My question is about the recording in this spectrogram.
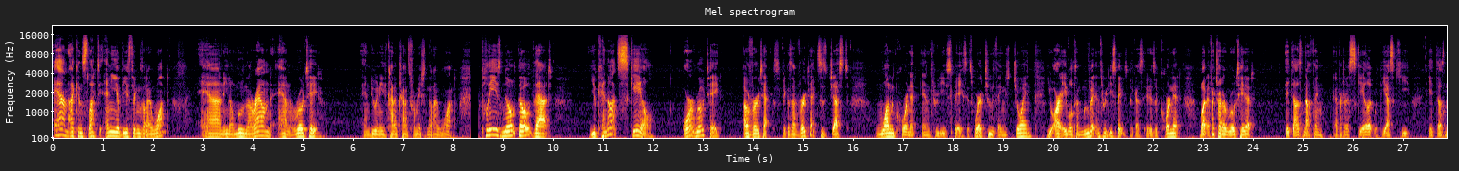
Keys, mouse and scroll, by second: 2.1-3.7 middle drag, 4.0 middle click, 4.6 r, 6.3 click, 10.7 super+z, 11.5 super+z, 14.5 click, 14.7-16.1 drag, 16.1-20.2 middle drag, 20.2-22.7 drag, 22.7 super+z, 23.7 r, 26.1 s.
